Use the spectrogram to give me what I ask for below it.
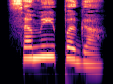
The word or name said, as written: ಸಮೀಪಗ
